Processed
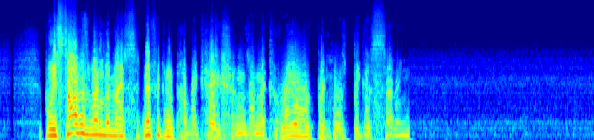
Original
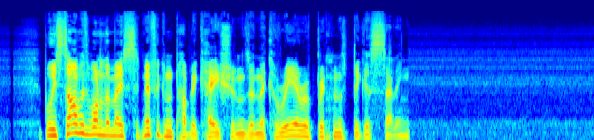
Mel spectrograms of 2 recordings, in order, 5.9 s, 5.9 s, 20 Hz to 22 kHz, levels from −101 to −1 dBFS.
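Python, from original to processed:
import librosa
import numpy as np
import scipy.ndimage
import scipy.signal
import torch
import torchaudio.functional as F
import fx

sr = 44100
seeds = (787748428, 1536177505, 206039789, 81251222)

y = fx.lower_of_two(x, sr, delay_ms=5.4)
y = fx.lowpass(y, sr, hz=fx.steps((0.0, 3000.0), (0.96, 1300.0)), slope=6)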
